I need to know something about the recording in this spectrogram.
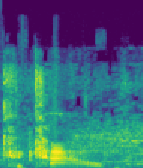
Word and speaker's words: cacao: The word is pronounced cacao, which we were doing incorrectly before.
